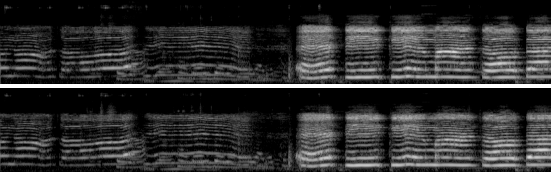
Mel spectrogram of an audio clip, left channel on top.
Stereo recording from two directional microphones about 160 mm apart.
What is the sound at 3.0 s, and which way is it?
Child singing, 25° left (ahead or behind).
